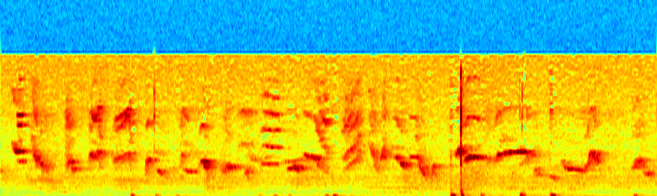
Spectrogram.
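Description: Small birds chirping steadily in the background, many short quick calls, with a few soft low knocks, the loudest about four and a half seconds in.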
